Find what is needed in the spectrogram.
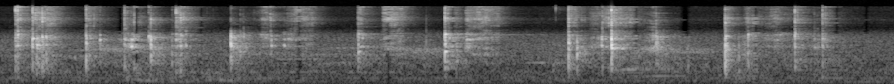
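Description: Metal utensil clinking and scraping irregularly against a stainless steel strainer and cup while freshly ground pulp is pressed through the sieve to strain out its juice.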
